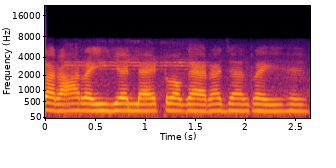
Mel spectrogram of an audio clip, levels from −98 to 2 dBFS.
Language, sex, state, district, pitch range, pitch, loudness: Hindi, female, Bihar, Katihar, 205-215 Hz, 210 Hz, -15 LUFS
